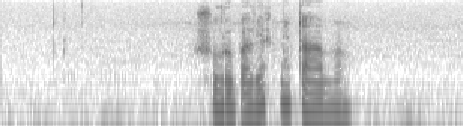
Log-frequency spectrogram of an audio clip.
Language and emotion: Russian, neutral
